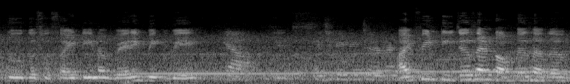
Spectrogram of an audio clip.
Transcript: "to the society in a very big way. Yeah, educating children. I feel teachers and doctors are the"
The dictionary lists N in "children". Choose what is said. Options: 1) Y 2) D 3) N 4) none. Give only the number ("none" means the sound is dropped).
4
